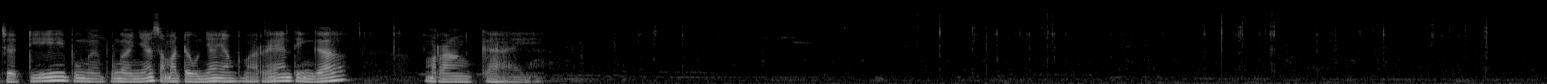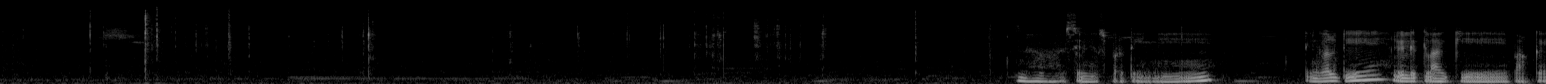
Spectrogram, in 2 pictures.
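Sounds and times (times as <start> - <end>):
plastic sheet crackling in fingers: 2.6 - 25.7.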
